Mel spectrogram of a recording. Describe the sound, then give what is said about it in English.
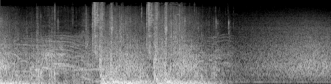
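A volley of gunshots in loud, overlapping booming cracks that run together for a couple of seconds before fading into a lower rumble. “Shoot them! Shoot the lot of them!”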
